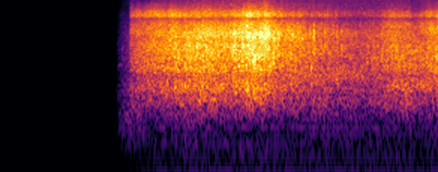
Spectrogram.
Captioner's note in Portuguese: Ruido de onda de praia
